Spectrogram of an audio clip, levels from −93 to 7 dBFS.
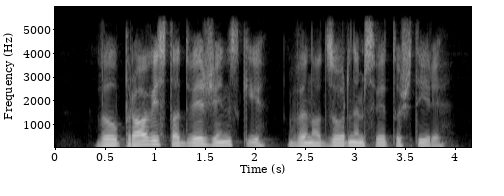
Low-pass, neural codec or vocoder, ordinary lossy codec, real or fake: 5.4 kHz; none; none; real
